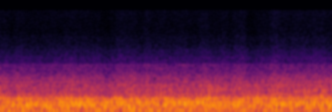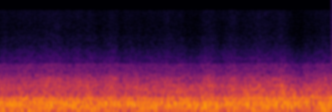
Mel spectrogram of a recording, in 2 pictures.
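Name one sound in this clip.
A train rumbles steadily along the tracks close by.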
